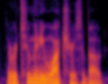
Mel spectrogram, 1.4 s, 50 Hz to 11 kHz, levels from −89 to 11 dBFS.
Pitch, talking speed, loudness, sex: 115 Hz, 265 wpm, -18 LUFS, male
